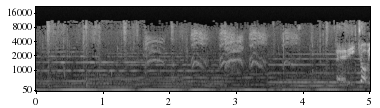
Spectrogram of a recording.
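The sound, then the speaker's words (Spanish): Several crows covering the body of Cisco on a meadow caw repeatedly in harsh, rasping calls that overlap, over a steady low rumble in the background. “John se detiene y mira hacia la pradera donde los cuervos cubren el cuerpo de Cisco.”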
